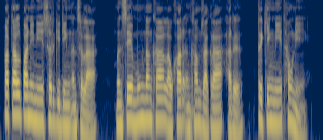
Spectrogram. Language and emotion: Bodo, neutral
